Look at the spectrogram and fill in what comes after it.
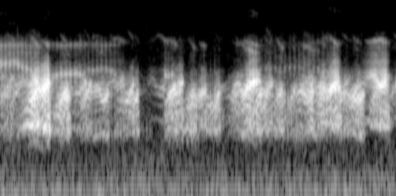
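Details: A frog chorus of coarse, throaty croaks repeated in pulsing bursts under half a second apart, with a brief quieter gap before the calling resumes.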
